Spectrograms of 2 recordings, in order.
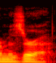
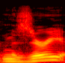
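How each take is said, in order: First: "Missouri" with a final uh sound; Missouri ending in -uh. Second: "Missouri" with a final ee sound; Missouri ending in -ee. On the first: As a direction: say "Missouri" as mih-ZUR-uh. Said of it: "Missouri or Missouri". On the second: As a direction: say "Missouri" as mih-ZUR-ee. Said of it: "Do you pronounce it". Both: Shown as a demonstration.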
